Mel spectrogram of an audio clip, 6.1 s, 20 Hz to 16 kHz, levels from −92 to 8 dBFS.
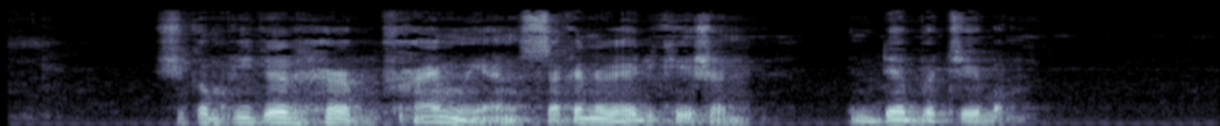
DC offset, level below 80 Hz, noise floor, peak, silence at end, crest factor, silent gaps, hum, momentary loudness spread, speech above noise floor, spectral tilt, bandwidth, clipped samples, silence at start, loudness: under 0.1%; -58 dBFS; -68 dBFS; -4 dBFS; 1.05 s; 18 dB; none; none; 15 LU; 49 dB; -6.5 dB/octave; 11.5 kHz; under 0.1%; 0.8 s; -20 LUFS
